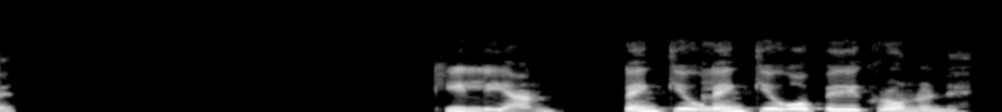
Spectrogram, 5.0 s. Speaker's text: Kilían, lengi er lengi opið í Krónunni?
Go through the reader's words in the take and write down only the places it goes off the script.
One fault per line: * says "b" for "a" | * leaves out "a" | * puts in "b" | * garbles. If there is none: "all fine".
all fine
